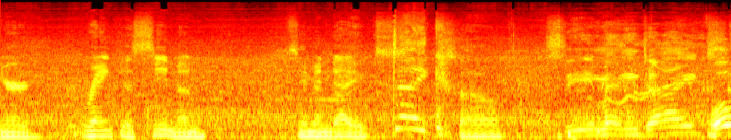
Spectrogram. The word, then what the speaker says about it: Dyches: been saying it forever D cheese D cheese that's that's a new one how do you spell it d y c h e s it's dutch but it's pronounced Dykes D oh plural like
